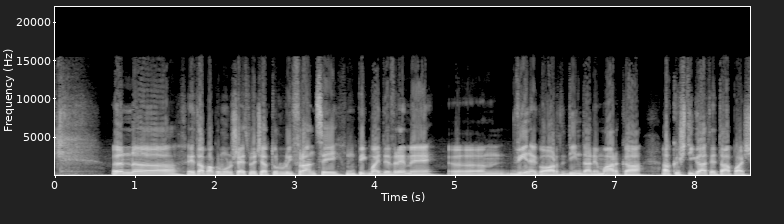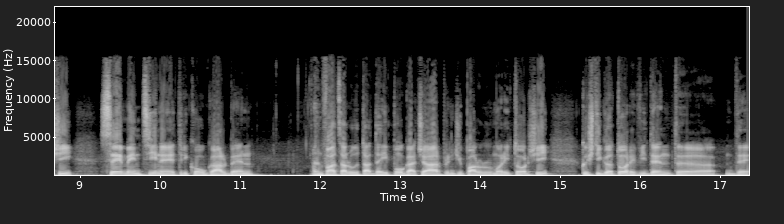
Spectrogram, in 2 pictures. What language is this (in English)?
Romanian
